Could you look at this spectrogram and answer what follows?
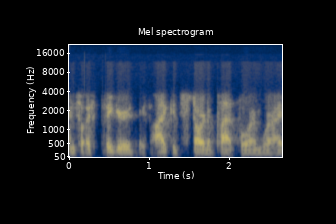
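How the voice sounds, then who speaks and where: In an American accent, a man with a normal speaking voice talks at a fairly quick pace, his pitch fairly low and his intonation fairly even. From New Jersey. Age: 20s. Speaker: podcaster. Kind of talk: panel interview. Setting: video call.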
